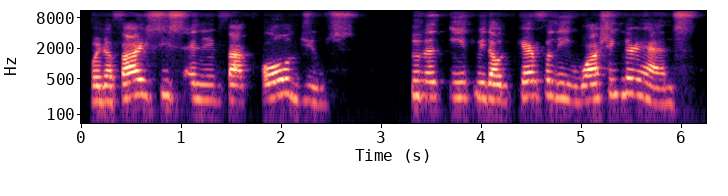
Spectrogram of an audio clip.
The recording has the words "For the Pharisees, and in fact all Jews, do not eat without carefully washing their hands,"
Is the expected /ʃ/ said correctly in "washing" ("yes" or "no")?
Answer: yes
